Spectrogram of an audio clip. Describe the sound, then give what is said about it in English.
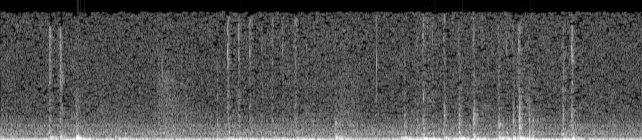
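Quiet typing on a computer keyboard, an irregular run of many light clicking keystrokes, faint against a low steady background, with no talking. “Type in animation.”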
